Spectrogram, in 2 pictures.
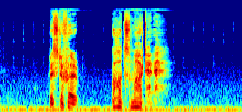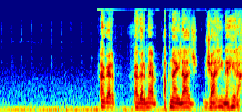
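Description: A young man speaks softly and haltingly, close by.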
